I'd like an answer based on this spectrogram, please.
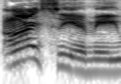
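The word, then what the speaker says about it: ICME: all right so the the technical the right way to say it would be I CME when it's coming to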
